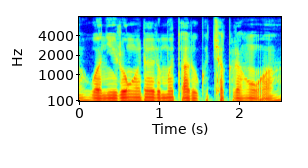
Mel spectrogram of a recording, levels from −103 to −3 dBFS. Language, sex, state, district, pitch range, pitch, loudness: Garo, male, Meghalaya, West Garo Hills, 95-105 Hz, 100 Hz, -20 LUFS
